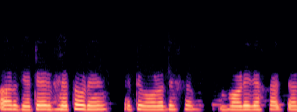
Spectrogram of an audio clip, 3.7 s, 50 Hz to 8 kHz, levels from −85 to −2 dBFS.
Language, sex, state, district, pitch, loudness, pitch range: Bengali, female, West Bengal, Malda, 270 Hz, -17 LUFS, 260-280 Hz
